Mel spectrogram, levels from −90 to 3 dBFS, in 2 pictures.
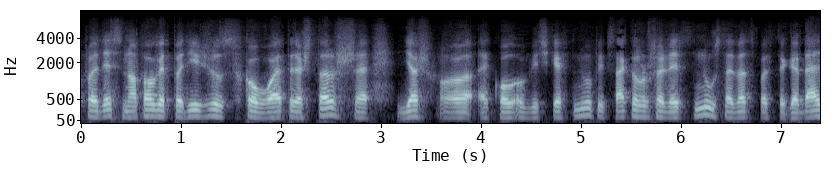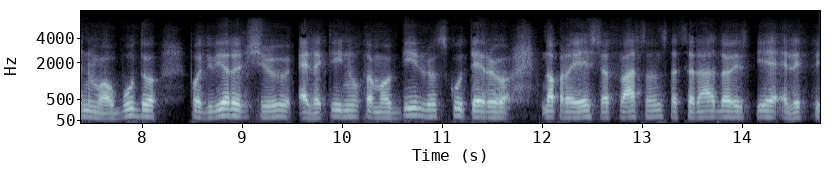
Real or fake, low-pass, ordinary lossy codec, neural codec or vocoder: fake; 7.2 kHz; AAC, 32 kbps; codec, 16 kHz, 0.3 kbps, FocalCodec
